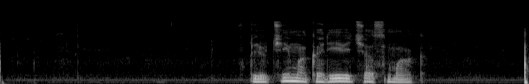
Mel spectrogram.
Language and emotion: Russian, neutral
